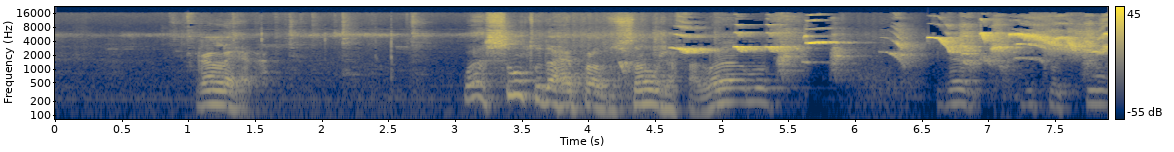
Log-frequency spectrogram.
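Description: A bird squawks and whistles loudly nearby.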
